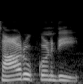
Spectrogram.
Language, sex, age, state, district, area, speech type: Punjabi, female, 45-60, Punjab, Ludhiana, urban, spontaneous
